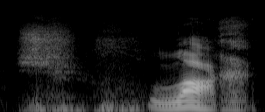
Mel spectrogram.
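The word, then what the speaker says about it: שלח: Shlach is how you pronounce it.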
